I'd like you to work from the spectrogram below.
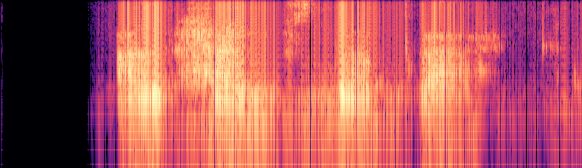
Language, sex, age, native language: Icelandic, female, 10, Icelandic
